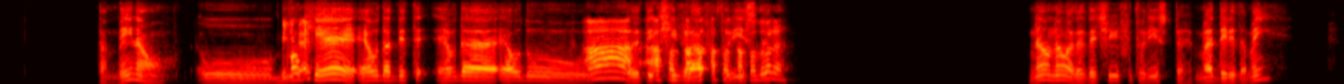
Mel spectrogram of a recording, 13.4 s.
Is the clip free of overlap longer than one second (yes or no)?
no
